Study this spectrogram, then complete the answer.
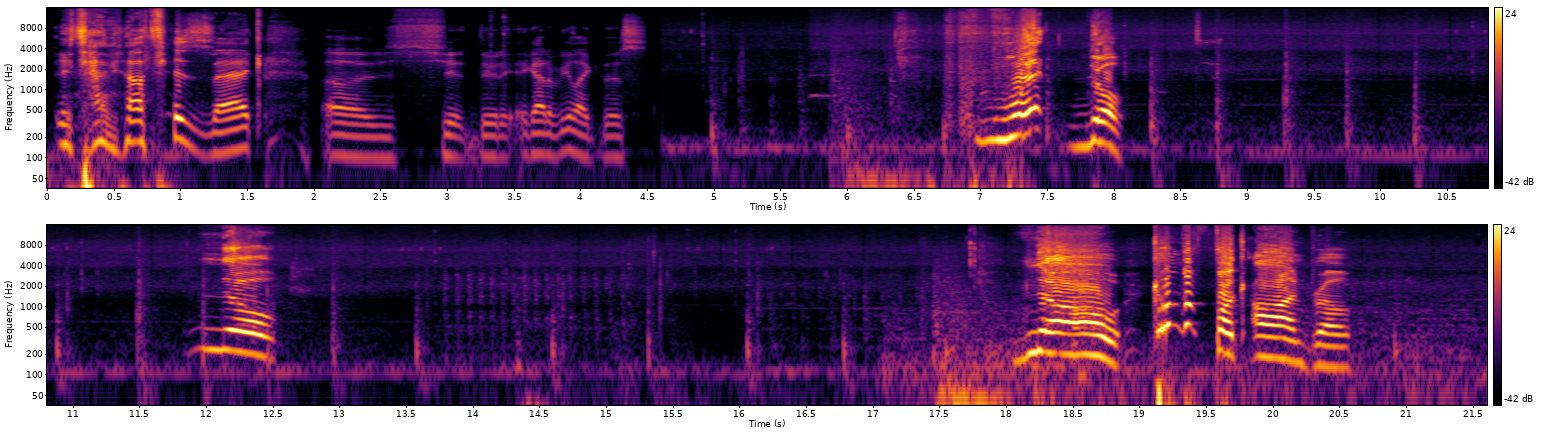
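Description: A young man talks with animation and shouts into a close microphone.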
